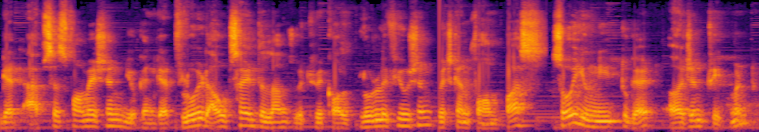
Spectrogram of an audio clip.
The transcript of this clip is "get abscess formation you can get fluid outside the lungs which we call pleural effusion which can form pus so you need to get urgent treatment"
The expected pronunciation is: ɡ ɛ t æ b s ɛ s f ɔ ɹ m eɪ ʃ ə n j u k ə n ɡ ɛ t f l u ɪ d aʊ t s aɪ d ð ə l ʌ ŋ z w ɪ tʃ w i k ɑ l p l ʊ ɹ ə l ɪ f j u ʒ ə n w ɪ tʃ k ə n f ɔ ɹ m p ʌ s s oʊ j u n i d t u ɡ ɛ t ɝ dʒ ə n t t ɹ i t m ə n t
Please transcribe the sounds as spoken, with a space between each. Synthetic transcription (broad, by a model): ɡ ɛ t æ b s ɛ s f ɔ ɹ m eɪ ʃ ə n j u k ə n ɡ ɛ t f l u ɪ d aʊ t s aɪ d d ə l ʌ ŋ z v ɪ tʃ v i k ɑ l p l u ɹ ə l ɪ f j u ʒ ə n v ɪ tʃ k ə n f ɔ ɹ m p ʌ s s oʊ j u n i d t u ɡ ɛ t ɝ dʒ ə n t t ɹ i t m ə n t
